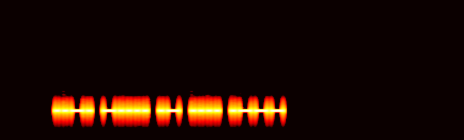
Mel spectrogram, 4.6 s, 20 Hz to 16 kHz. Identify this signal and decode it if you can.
Morse code, heard as a keyed tone, about 32 wpm, 700 Hz. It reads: F6AHJ
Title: DXCC-100 Call Signs - 5 Characters - 30wpm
